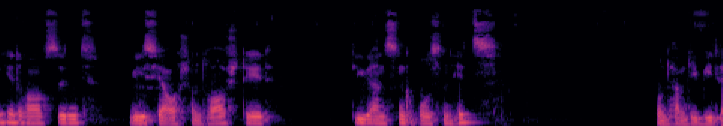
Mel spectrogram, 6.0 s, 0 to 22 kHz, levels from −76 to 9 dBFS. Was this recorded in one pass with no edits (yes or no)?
yes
